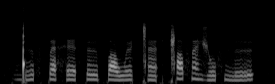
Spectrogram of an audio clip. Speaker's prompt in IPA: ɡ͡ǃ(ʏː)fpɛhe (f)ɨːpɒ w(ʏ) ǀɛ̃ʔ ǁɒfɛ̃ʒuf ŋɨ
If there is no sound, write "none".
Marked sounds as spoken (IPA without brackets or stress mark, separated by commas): ʏː, θ, ʏ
